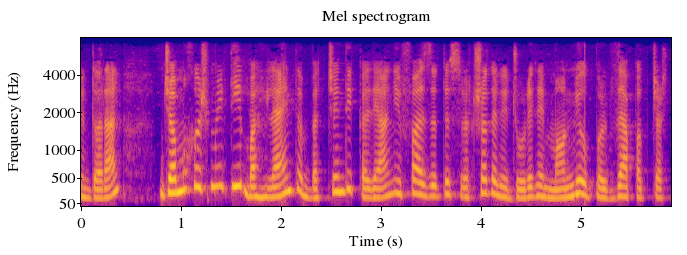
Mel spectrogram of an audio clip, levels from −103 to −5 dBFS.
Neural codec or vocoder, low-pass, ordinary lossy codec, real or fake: codec, 24 kHz, 0.9 kbps, WavTokenizer, medium speech release version 1; 7.2 kHz; none; fake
